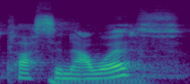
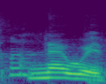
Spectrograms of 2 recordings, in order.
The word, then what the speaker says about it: Plas Newydd: I am Katie Kennedy, and today I am in the Octagon Room at Plas Newydd. Have I pronounced that right? No. No (Professor Viv Gardner) Plas Newydd.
